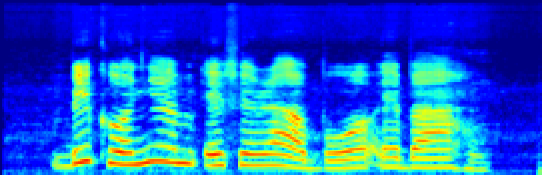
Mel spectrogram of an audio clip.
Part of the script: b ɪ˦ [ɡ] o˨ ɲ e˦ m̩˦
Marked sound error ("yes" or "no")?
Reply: yes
